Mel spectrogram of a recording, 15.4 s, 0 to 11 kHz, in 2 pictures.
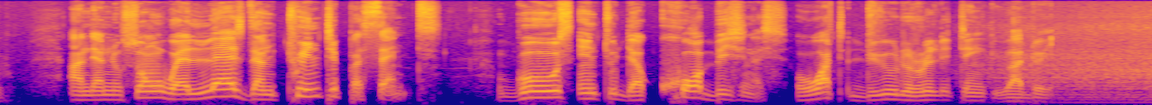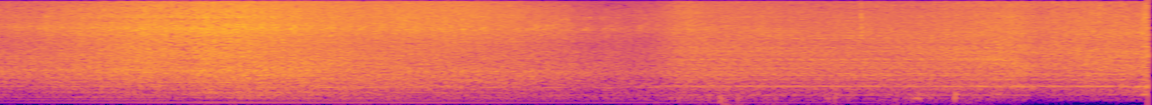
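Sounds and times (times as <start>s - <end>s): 
speech: 0.5s - 7.2s
road traffic on city outskirts: 6.2s - 15.3s.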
